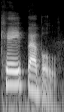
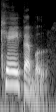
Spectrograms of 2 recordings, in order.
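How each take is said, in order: First: The first vowel is an 'ay' glide. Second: The same.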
